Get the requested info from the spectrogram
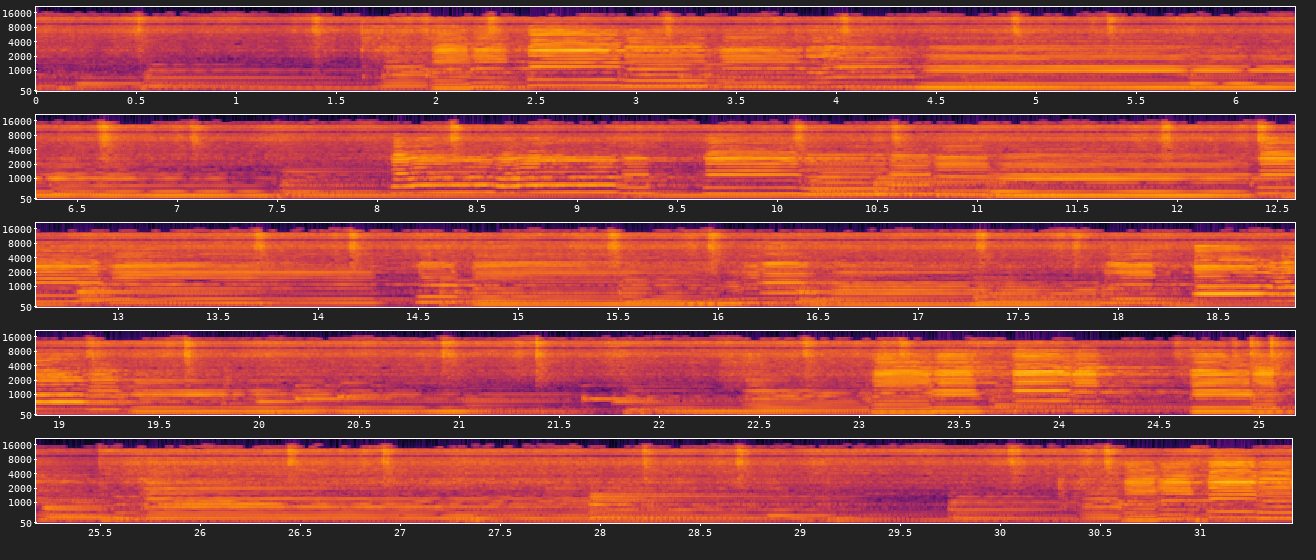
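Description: Jazz recording led by a saxophone, with a walking bass line beneath it, played back through Altec horn loudspeakers.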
